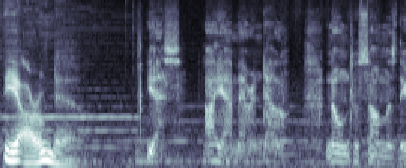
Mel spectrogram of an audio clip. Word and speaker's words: Arundel: the small Mountain Community it's Arendell I was saying it wrong and I'll probably forget and pronounce it incorrectly in the future uh you are Aaron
